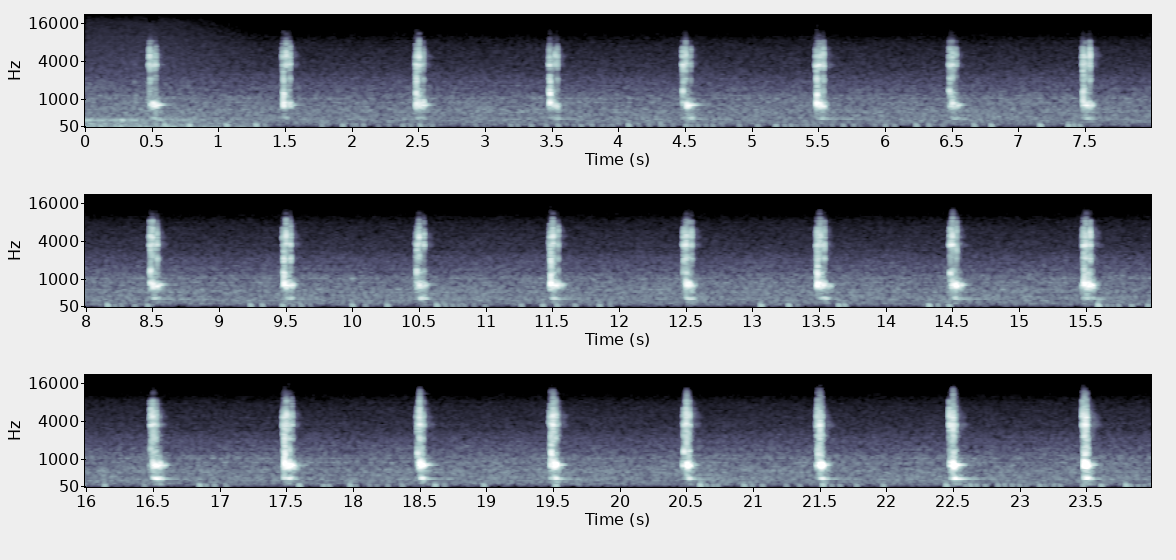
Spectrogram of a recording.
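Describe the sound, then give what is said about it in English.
A clock ticks steadily at about one beat per second, with many sharp, evenly spaced clicks against near silence. The ticks stay quiet and regular throughout, with no voices. “tick-tock of the clock.”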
